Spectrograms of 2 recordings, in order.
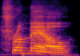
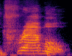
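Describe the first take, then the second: First: The first syllable sounds like 'trum'. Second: The first syllable sounds like 'tram'. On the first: The speaker calls it wrong. "not Trammell. ... How do you get Trum out of T R A M?" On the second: The speaker calls it right. "It's Trammell"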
